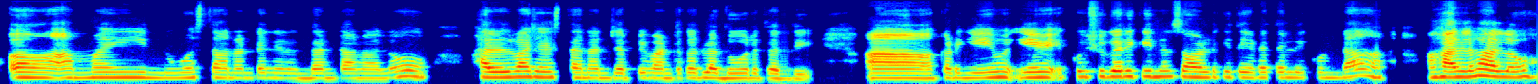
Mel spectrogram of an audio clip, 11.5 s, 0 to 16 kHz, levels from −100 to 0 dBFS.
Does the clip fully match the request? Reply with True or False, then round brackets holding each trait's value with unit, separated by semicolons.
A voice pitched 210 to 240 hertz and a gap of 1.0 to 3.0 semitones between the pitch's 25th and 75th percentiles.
False (195 Hz; 2.4 semitones)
